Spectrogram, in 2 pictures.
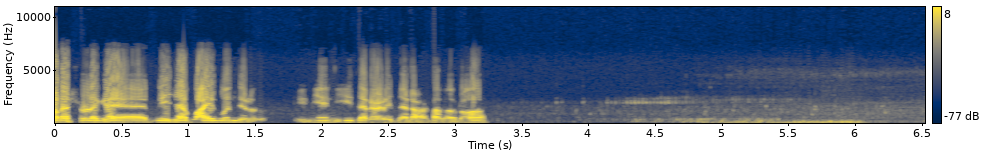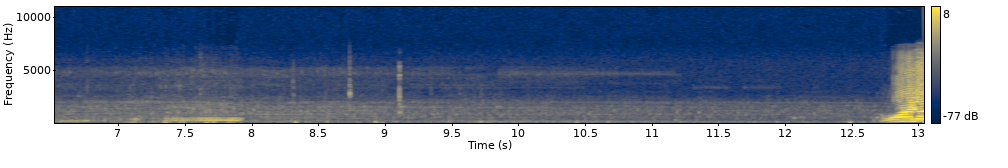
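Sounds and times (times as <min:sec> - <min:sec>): motorcycle engine hum: 0:00.0 - 0:13.0
wind noise on microphone: 0:12.0 - 0:12.8.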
